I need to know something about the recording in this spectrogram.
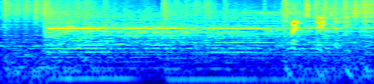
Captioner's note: alarm blaring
